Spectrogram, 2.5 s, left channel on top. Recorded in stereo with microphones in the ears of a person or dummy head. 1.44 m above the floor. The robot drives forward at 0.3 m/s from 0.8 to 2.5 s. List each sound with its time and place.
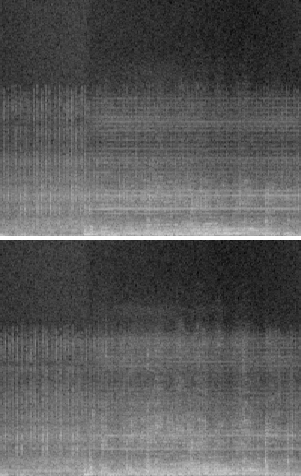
0.7 s a sliding door: 80° right, 1.2 m; by 2.4 s 70° right (ahead or behind), 1.2 m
